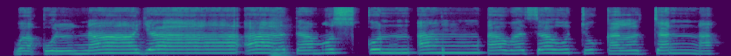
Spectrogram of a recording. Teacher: A-nya satu ayunan, tapi ya-nya dua ayunan.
